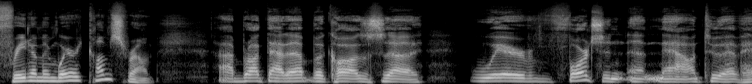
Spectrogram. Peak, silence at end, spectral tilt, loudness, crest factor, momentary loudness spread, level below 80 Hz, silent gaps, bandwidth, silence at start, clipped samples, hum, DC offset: -4 dBFS; 0 s; -4 dB/octave; -20 LUFS; 16 dB; 10 LU; -66 dBFS; 4.64-4.70 s; over 20 kHz; 0 s; under 0.1%; none; under 0.1%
